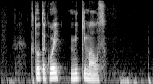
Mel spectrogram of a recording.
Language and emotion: Russian, neutral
